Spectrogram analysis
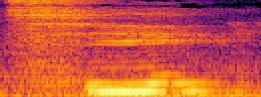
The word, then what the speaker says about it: qi: So if you pronounce qi aspirated, show me your hand. The position is the same as the first one, ji, but lets the air come out with a burst.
